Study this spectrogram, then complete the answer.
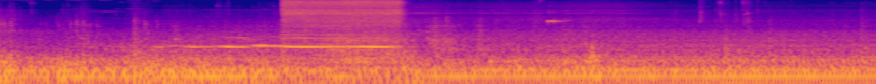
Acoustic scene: bus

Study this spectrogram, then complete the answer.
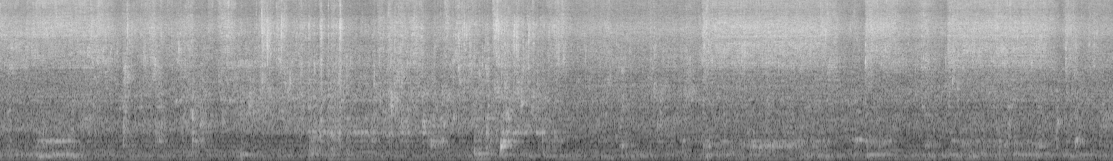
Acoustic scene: restroom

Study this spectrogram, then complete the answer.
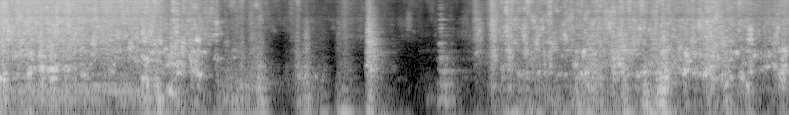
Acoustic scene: kitchen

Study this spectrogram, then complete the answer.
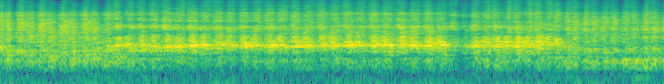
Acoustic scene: restroom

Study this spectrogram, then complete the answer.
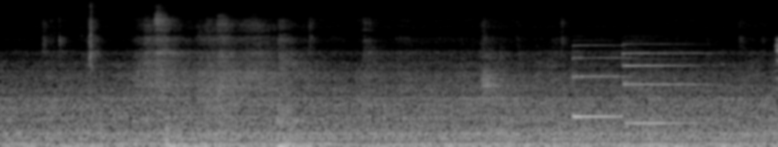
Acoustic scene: elevator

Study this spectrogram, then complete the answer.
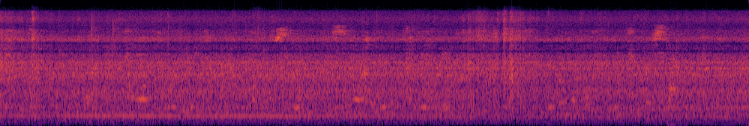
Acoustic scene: bus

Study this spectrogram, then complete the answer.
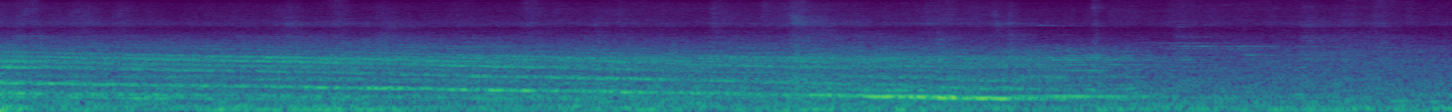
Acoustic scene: subway station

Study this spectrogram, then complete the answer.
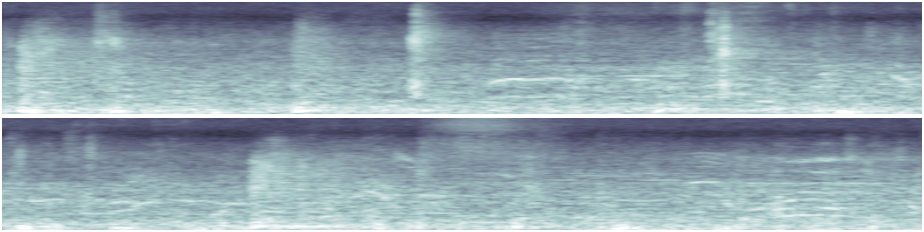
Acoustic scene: residential area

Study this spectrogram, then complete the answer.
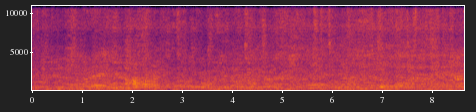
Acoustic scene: crowded indoor space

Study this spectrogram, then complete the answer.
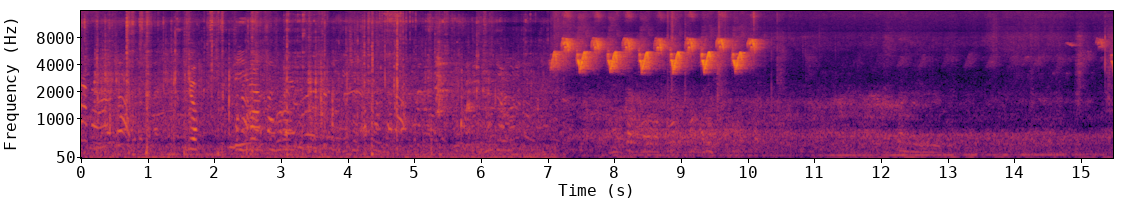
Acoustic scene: park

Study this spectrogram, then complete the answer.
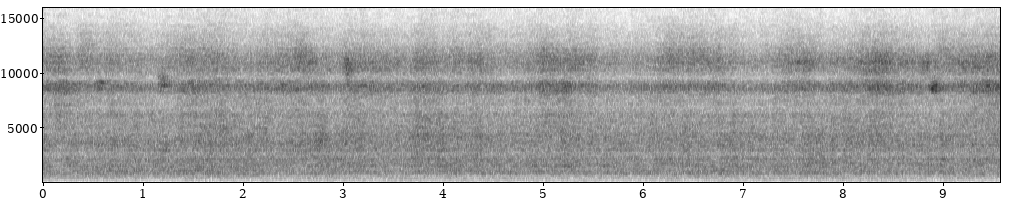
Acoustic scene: subway train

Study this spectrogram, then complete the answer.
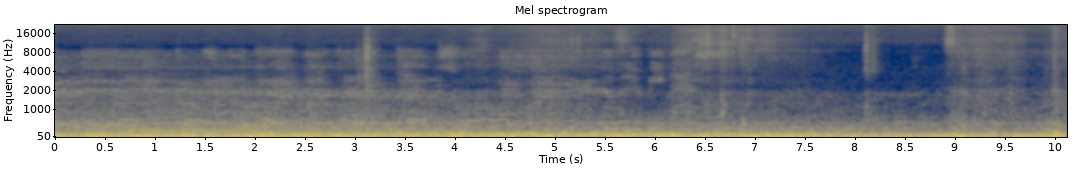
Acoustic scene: car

